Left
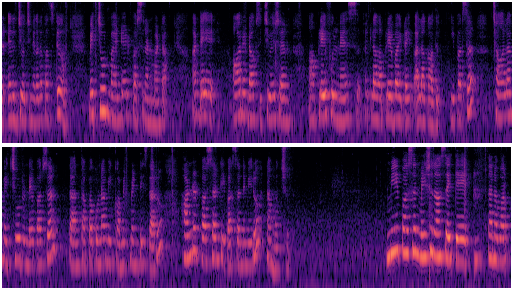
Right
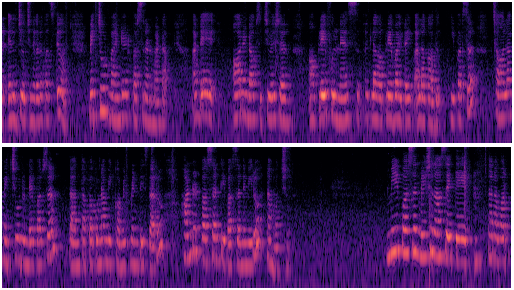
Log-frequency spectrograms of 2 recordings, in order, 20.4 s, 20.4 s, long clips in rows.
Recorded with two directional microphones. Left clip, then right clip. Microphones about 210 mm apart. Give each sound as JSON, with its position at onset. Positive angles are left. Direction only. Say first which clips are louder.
{"t": 0.1, "sound": "a woman's voice", "louder": "right 3 dB", "side_deg": 50}
{"t": 4.6, "sound": "a woman's voice", "louder": "left 2 dB", "side_deg": 50}
{"t": 17.9, "sound": "a woman's voice", "louder": "left 3 dB", "side_deg": 50}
